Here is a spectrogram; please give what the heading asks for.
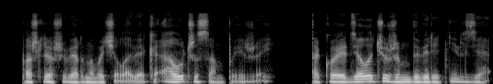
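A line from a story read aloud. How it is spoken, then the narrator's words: Calm explaining. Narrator (Russian): объясняю задачу спокойным тоном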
